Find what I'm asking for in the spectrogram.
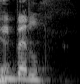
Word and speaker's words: Dieberl: Nämlich ein Dieberl. – Ein Dieberl. – Habe ich es richtig ausgesprochen? Ja. Dieberl. So, es ist Niederösterreicher L, musst du.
